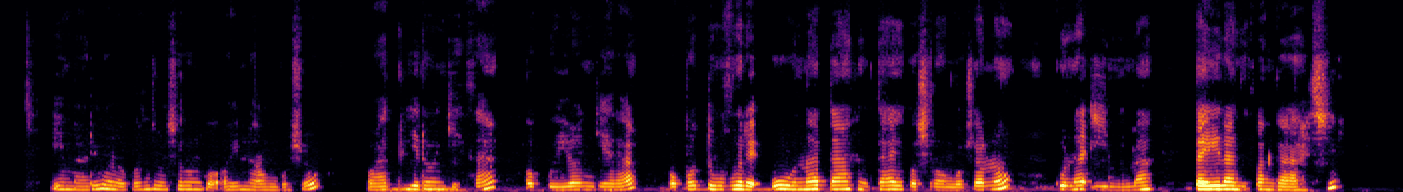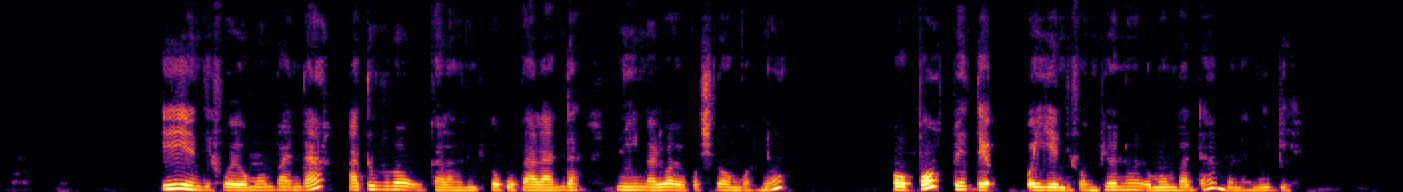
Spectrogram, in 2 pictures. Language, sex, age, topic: Oshiwambo, female, 25-35, finance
